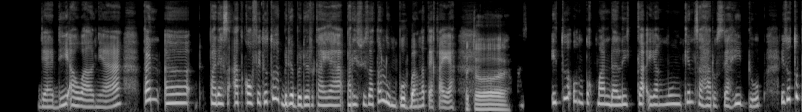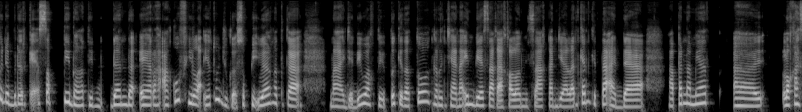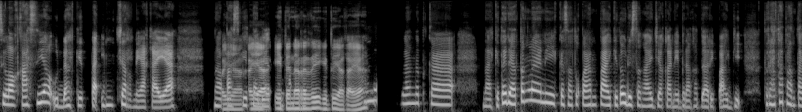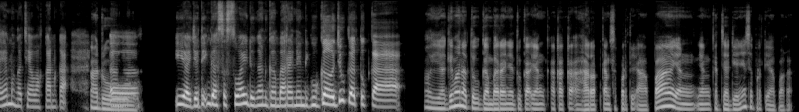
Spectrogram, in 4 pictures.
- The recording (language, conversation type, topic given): Indonesian, podcast, Apa pelajaran penting yang kamu dapat saat nyasar di perjalanan?
- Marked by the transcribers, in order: other background noise; "pariwisata" said as "pariswisata"; in English: "itinerary"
